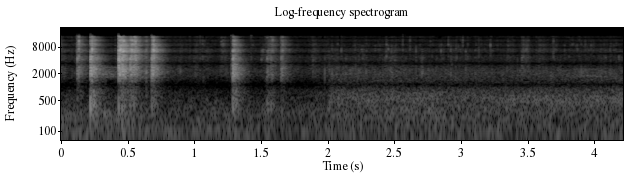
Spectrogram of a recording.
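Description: Wood fire crackling: a quick run of sharp pops and cracks in the first two seconds, then only faint low background noise.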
